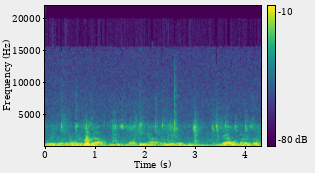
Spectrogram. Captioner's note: faintly speaking; faintly speaking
